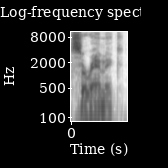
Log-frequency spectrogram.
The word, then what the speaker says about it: ceramic: The word ceramic comes through French. That's the reason for the soft C at the beginning.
